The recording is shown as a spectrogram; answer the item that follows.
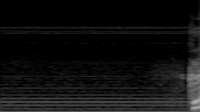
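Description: Steady electrical hum with faint steady tones above it, and a man's voice cutting back in at the very end.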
